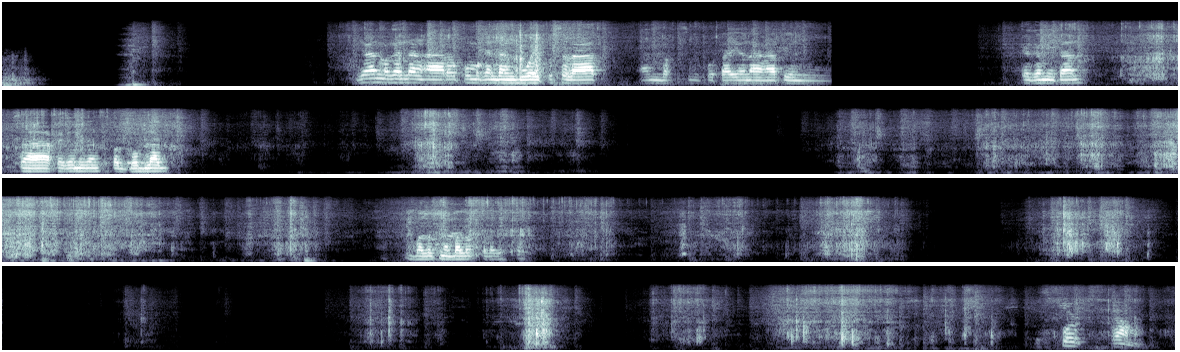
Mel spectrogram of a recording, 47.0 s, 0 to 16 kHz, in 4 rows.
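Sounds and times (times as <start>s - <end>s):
plastic mailer crinkling and tearing: 3.4s - 8.0s, 10.1s - 14.7s, 15.6s - 17.5s, 20.1s - 32.7s, 33.8s - 35.0s, 38.8s - 41.0s, 41.7s - 47.0s.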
